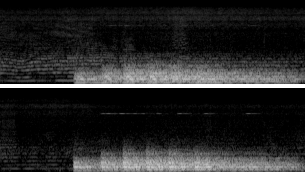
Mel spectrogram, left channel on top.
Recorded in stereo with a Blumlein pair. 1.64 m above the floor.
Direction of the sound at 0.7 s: 55° right.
